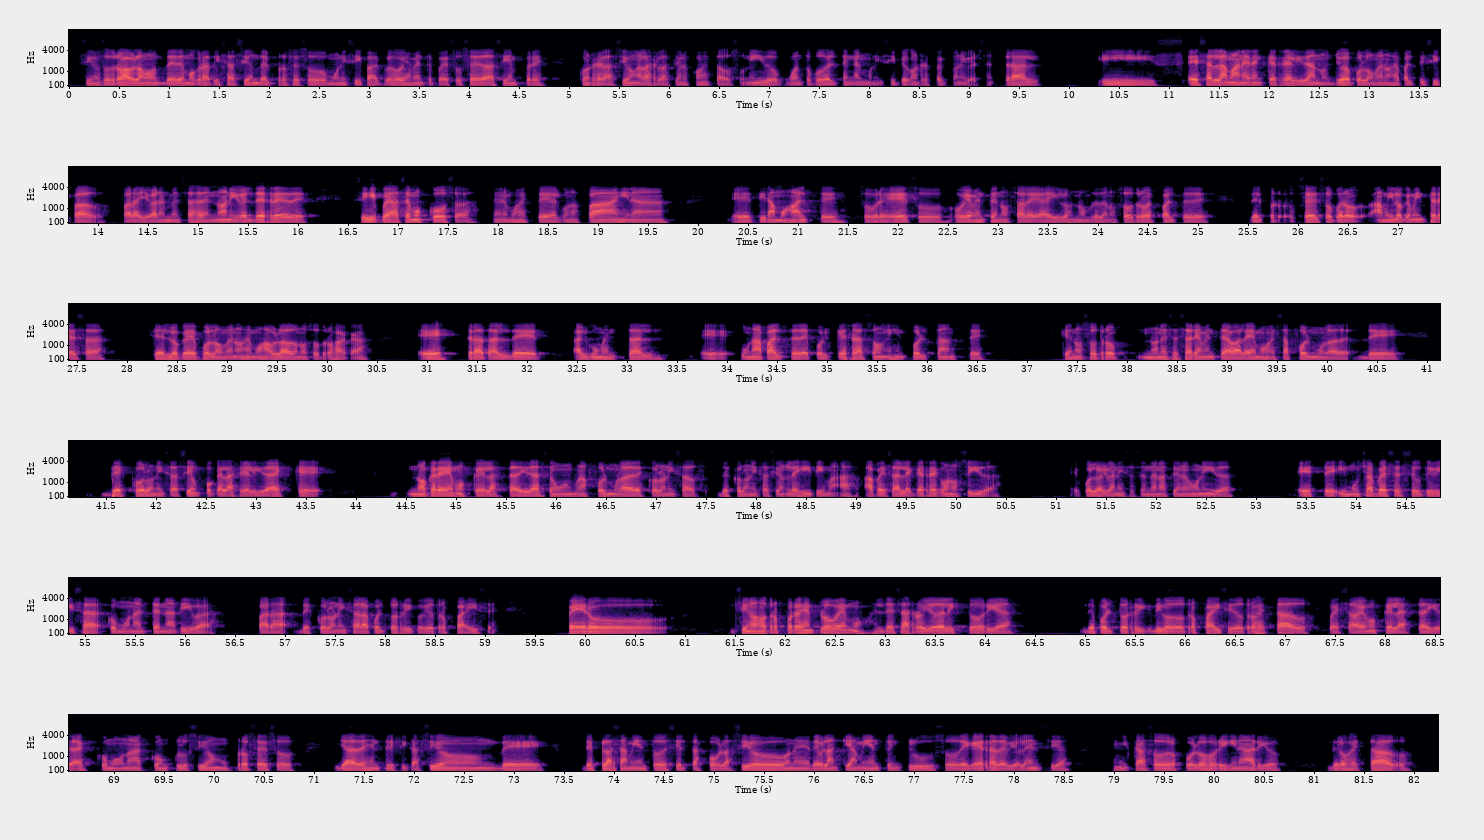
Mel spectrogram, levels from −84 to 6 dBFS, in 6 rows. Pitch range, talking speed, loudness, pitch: 100-120 Hz, 165 wpm, -28 LUFS, 110 Hz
